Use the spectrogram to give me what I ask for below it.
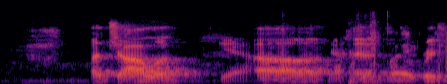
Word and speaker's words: Ajala: I don't want to mispronounce the name of your uh, series. Ajala. Ajala, Yeah, that's and his leg original, there.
